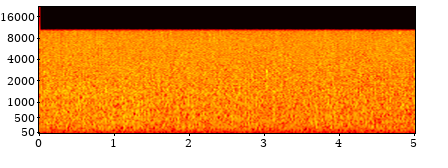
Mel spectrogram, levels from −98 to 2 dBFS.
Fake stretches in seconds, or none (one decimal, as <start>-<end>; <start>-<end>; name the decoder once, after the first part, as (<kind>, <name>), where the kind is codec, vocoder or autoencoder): 0.8-1.6 (vocoder, Vocos); 3.2-4.1; 4.5-5.0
